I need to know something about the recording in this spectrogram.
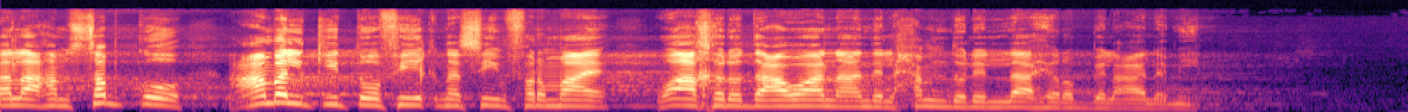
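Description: A man chants loudly into a microphone in a melodic, drawn-out voice.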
